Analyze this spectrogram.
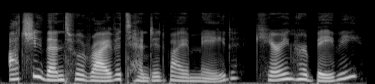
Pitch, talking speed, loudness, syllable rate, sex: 205 Hz, 190 wpm, -19 LUFS, 5.4 syllables/s, female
